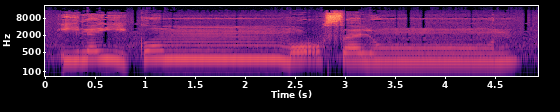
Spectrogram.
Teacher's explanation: را ساکن ہے، which is preceded by دمہ، تو اس کو منہ بھر کے پڑھیں گے، مطلب را کے پہلے میم کے اوپر دمہ ہے تو بھر کے پڑھیں گے.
